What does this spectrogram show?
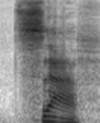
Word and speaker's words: Tzav: Tzaf. Tzaf se escribe T de Tito, Z de zorro, A de Alberto y V, o V de vaca, V, o V labiodental.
